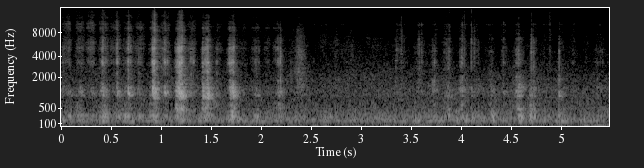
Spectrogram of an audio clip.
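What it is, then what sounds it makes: Scratch art paper being scratched. A wooden stylus scratches the coating of a flat scratch art paper sheet lying on a table. It makes a quick run of dry, bright rasping strokes that are loudest in the first two seconds. The strokes then fade into softer, steady scratching.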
